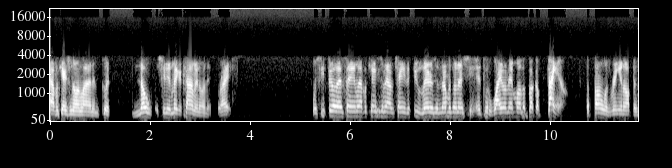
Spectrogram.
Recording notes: sits down at a Miami bus stop for a Phone-A-Friend connection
